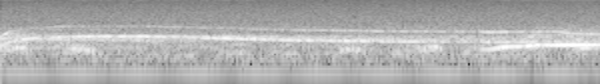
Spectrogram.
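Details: Coyotes howling by the Decorah Eagles North Nest on a live nature camera: a long, sliding howl drifting slowly downward, joined near the end by a second voice rising into a higher sustained note.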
